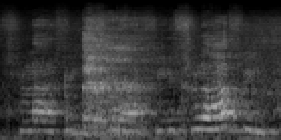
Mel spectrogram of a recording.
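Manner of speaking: high, light sing-out chant; squirrel cheerleaders. Acted. Squirrel cheerleaders fluff their tails for rabbit, cutesy chant. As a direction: chirp it as a silly high cheer.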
